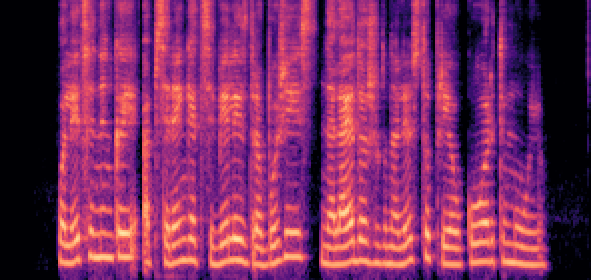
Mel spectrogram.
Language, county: Lithuanian, Kaunas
